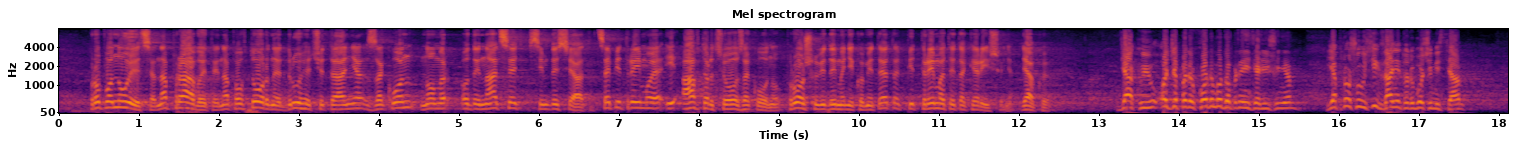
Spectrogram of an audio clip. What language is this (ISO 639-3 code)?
ukr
